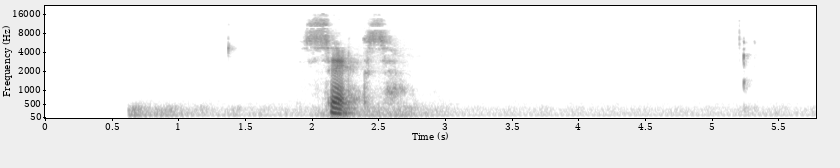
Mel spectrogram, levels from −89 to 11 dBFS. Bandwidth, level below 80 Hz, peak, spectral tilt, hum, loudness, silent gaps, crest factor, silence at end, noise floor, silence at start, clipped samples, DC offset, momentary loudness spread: 16 kHz; -82 dBFS; -8 dBFS; -4.5 dB/octave; 60 Hz at -65 dBFS; -29 LUFS; none; 30 dB; 3.15 s; -74 dBFS; 1.95 s; under 0.1%; under 0.1%; 24 LU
